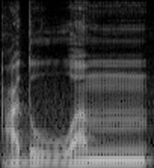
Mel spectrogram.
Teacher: عدوم نون تنوین کا ادغام مع الغنہ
